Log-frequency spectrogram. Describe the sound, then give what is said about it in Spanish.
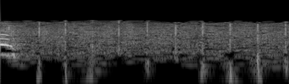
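A Spanish-speaking audience applauds Jesus in worship, clapping in steady unison, about three sharp claps per second, over a continuous wash of crowd noise and cheering. “A ti un aplauso, aleluya.”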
